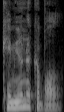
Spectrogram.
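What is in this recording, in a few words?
"communicable", English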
